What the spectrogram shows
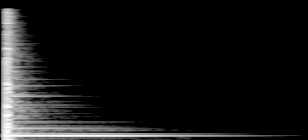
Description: impacts metal small road sign knock hit with small metal object resonate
